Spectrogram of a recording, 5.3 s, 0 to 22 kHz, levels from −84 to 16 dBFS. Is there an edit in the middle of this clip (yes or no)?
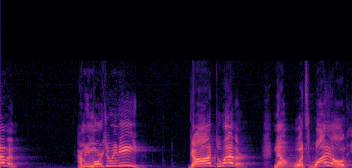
yes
